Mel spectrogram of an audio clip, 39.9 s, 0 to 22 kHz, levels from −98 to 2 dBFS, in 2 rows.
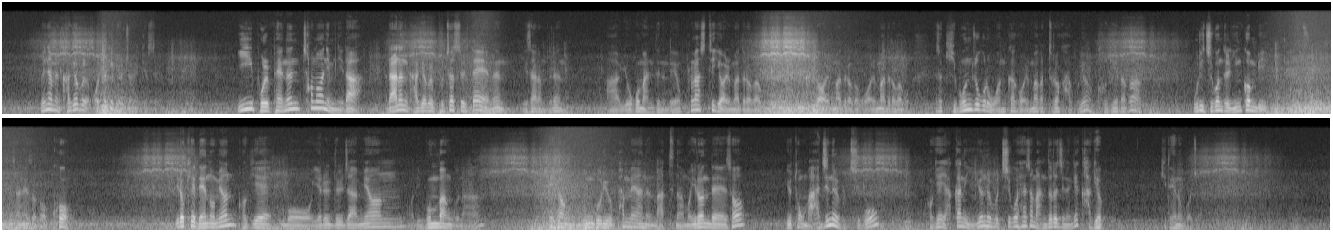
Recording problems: wind noise on the microphone; heavy; 2 dB below the speech

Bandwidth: 15 kHz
